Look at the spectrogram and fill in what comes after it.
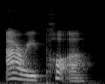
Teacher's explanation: if you were doing a cockney Harry Potter Harry and you might even drop the H as well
